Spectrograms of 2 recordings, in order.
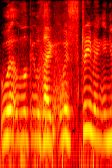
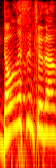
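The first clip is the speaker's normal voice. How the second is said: put-on Australian man yelling, higher and louder; 3 semitones higher, 5 dB louder than usual. Retelling a wrestler yelling from the back during a match: imitating Kyle yelling. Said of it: "Kyle yelling during the whole thing".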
